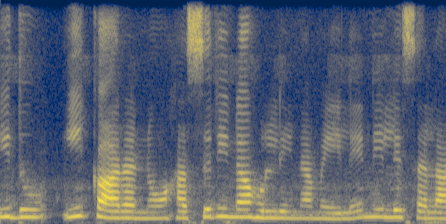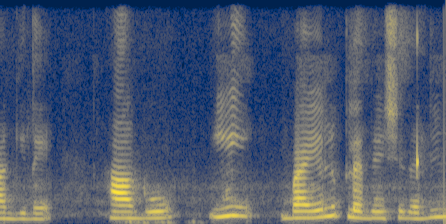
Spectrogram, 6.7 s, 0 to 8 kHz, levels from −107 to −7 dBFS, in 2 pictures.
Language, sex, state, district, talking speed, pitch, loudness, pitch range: Kannada, female, Karnataka, Raichur, 100 wpm, 240 Hz, -20 LUFS, 225-275 Hz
